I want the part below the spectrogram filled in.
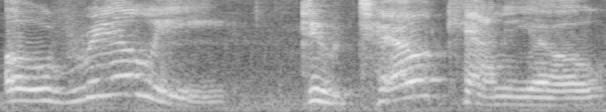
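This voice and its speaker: In a put-on character voice, high in pitch with very wide pitch swings, the speaker is heard over clear background noise. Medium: comedy sketch. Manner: teasing, playful.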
